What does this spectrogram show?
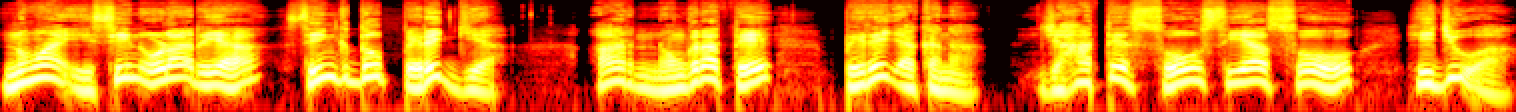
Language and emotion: Santali, disgusted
